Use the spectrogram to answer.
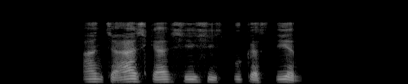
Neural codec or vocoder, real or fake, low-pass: none; real; 7.2 kHz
